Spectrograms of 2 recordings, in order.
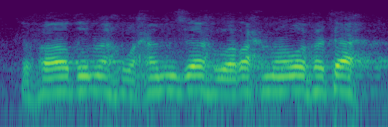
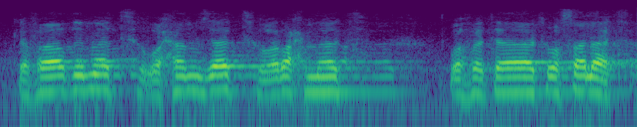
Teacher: فإن الوقوف على ذلك عند جمهور العرب يكون بالهاء كفاطمة وحمزة ورحمة وفتاة، وعند بعض العرب الوقوف يكون بالتاء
